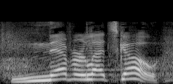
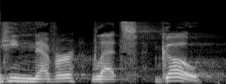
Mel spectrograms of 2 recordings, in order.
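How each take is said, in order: First: Never lets go, slow and rising higher; emphatic repeat. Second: Said in the usual way. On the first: Acted. Preacher to congregation, slow emphatic repeat. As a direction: lean hard into never lets go.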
